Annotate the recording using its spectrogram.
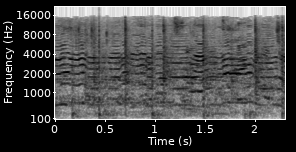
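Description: Live wedding band music: a clarinet playing a fast, ornamented folk melody over a steady drum beat of about three to four strokes a second.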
